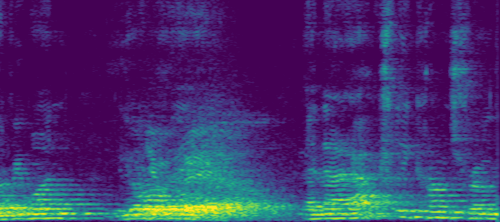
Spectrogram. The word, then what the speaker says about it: Yovel: Now, the word Jubilee in Hebrew is pronounced Yovel. Yovel, everyone? Yovel.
